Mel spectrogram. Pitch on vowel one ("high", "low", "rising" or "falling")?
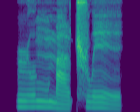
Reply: high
